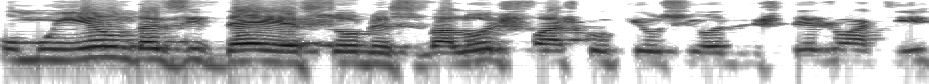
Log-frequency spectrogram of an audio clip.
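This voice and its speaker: A man speaks at a high pitch with lively intonation. His pace is fairly slow. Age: 70s. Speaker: spiritist lecturer. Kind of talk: lecture. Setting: small spiritist center hall with audience.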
